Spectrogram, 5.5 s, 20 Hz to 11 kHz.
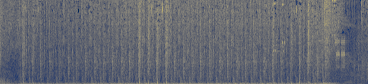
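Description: Gunfire in the video game Destiny 2 rattles out in rapid automatic bursts with sharp repeated cracks, then stops abruptly near the end.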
